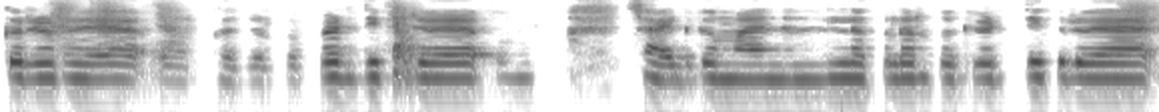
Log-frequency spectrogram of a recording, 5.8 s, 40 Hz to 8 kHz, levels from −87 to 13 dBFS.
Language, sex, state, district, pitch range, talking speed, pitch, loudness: Rajasthani, female, Rajasthan, Nagaur, 195-205 Hz, 185 wpm, 200 Hz, -28 LUFS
